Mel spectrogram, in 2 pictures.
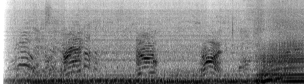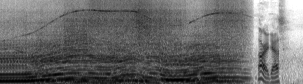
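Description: Fox-body Ford Mustang doing a burnout. The engine idles under shouting voices, then revs up hard about five seconds in and is held at high, wavering revs while the rear tyres spin and squeal. The sound cuts off abruptly near the end.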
